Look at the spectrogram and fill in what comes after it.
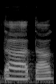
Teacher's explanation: زبان کا کنارہ اوپر والے دانتوں کے، جو اوپر والے سامنے والے دو دانت ہوتے ہیں ان کے مسوڑے کے ساتھ، ان کی جڑ کے ساتھ لگے گی زبان کی نوک، تو وہاں سے ادا ہوگا.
